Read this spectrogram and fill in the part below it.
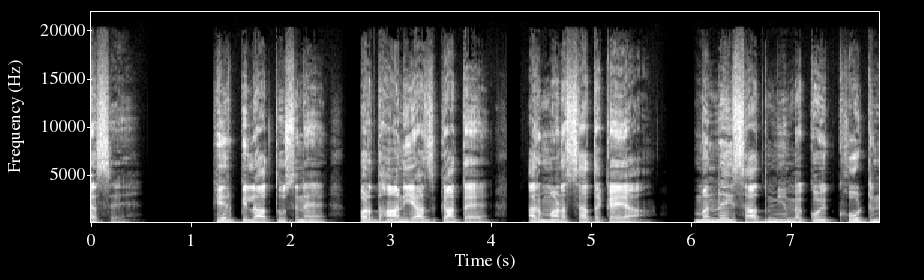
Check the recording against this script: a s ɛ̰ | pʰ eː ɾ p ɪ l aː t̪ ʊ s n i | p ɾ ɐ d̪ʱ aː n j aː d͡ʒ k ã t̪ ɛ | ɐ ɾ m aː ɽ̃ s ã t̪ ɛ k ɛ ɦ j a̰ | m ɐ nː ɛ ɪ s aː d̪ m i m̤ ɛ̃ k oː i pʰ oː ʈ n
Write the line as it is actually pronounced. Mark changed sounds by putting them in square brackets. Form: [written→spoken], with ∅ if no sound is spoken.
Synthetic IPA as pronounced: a s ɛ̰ | pʰ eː ɾ p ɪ l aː t̪ ʊ s n [i→ɛ] | p ɾ ɐ d̪ʱ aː n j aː d͡ʒ k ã t̪ ɛ | ɐ ɾ m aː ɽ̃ s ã t̪ ɛ k ɛ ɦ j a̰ | m ɐ nː ɛ ɪ s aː d̪ m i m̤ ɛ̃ k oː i [pʰ→kʰ] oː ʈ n

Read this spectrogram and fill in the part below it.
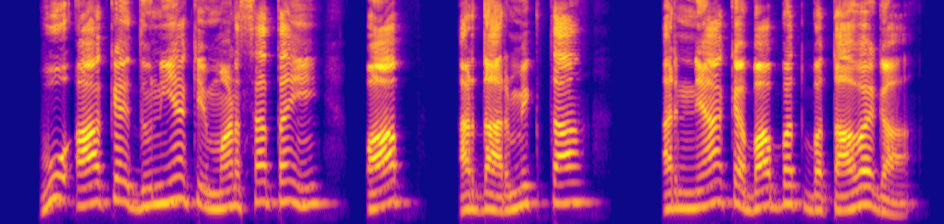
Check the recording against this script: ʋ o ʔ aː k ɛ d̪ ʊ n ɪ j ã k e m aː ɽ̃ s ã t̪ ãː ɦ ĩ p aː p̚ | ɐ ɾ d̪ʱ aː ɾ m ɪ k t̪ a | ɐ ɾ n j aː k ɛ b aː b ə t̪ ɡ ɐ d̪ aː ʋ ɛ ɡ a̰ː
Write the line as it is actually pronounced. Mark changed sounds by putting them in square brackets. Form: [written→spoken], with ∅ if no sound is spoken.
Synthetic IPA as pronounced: ʋ o ʔ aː k ɛ d̪ ʊ n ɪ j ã k e m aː ɽ̃ s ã t̪ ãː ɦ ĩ p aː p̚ | ɐ ɾ d̪ʱ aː ɾ m ɪ k t̪ a | ɐ ɾ n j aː k ɛ b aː b ə t̪ [ɡ→b] ɐ [d̪→t̪] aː ʋ ɛ ɡ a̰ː

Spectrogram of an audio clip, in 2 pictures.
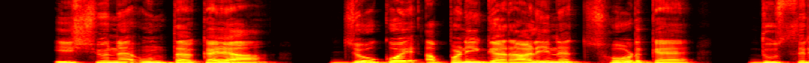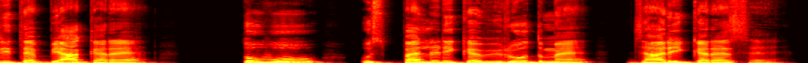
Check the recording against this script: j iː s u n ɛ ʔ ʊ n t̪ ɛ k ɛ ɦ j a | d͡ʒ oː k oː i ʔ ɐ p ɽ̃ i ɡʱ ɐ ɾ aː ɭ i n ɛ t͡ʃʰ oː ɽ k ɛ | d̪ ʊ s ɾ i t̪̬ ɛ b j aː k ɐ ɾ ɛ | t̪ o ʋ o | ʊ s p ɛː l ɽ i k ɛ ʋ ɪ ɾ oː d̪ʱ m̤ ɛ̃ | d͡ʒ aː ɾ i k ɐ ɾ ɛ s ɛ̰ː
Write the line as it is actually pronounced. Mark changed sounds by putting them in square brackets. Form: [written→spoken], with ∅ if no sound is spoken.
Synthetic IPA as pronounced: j iː s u n ɛ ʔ ʊ n t̪ ɛ k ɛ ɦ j a | d͡ʒ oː k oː i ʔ ɐ p ɽ̃ i ɡʱ ɐ ɾ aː ɭ i n ɛ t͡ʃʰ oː ɽ k ɛ | d̪ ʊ s ɾ i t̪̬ ɛ b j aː k ɐ ɾ ɛ | t̪ o ʋ o | ʊ s p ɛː l ɽ i k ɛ ʋ ɪ ɾ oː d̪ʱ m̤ ɛ̃ | d͡ʒ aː ɾ i k ɐ ɾ ɛ s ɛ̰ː

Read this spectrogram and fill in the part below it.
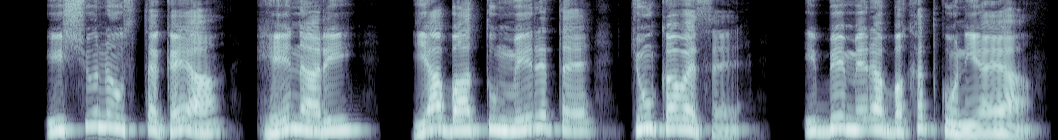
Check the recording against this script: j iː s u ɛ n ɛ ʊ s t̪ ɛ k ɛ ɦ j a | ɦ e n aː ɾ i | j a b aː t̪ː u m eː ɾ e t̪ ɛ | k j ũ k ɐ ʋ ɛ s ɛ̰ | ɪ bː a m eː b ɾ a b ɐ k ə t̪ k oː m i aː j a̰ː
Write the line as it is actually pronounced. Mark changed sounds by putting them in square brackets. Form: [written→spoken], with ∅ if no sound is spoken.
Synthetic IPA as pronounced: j iː s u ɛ n ɛ ʊ s t̪ ɛ k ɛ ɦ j a | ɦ e n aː ɾ i | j a b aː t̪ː u m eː ɾ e t̪ ɛ | k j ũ k ɐ ʋ ɛ s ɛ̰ | ɪ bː [a→e] m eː [b→∅] ɾ a b ɐ [k→kʰ] ə t̪ k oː [m→n] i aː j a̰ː

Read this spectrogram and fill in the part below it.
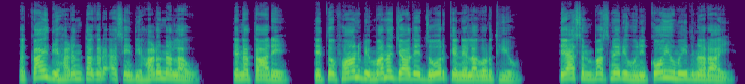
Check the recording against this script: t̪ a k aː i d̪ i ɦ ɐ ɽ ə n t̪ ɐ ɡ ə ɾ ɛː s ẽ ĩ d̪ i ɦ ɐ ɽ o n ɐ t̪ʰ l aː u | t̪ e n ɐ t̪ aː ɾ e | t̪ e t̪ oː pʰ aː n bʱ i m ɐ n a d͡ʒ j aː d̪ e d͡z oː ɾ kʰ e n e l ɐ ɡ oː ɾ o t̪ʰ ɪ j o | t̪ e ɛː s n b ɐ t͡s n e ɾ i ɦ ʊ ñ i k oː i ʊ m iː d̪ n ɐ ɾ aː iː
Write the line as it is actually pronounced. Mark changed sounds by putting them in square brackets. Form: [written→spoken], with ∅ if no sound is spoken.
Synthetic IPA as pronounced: t̪ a k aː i d̪ i ɦ ɐ ɽ ə n t̪ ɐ ɡ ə ɾ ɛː s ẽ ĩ d̪ i ɦ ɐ ɽ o n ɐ [t̪ʰ→∅] l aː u | t̪ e n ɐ t̪ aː ɾ e | t̪ e t̪ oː pʰ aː n bʱ i m ɐ n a d͡ʒ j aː d̪ e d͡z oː ɾ [kʰ→k] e n e l ɐ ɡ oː ɾ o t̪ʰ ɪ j o | t̪ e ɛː s n b ɐ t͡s n e ɾ i ɦ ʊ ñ i k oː i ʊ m iː d̪ n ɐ ɾ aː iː

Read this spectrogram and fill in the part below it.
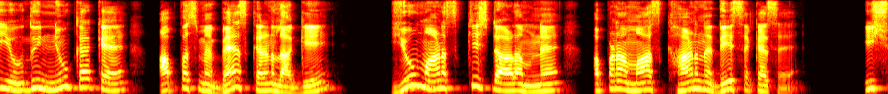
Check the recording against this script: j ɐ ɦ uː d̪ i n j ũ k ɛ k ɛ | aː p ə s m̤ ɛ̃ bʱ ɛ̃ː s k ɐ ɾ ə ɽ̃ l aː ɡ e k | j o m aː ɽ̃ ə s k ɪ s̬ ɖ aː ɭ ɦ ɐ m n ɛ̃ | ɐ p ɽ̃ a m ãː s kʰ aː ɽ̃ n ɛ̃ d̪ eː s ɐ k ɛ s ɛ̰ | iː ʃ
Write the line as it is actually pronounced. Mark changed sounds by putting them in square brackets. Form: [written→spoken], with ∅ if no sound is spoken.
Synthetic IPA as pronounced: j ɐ ɦ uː d̪ i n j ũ k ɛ k ɛ | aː p ə s m̤ ɛ̃ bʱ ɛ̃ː s k ɐ ɾ ə ɽ̃ l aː ɡ e [k→∅] | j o m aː ɽ̃ ə s k ɪ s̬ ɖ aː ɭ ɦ ɐ m n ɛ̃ | ɐ p ɽ̃ a m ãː s kʰ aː ɽ̃ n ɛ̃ d̪ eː s ɐ k ɛ s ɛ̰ | iː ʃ

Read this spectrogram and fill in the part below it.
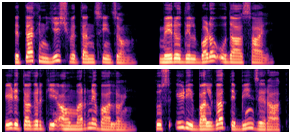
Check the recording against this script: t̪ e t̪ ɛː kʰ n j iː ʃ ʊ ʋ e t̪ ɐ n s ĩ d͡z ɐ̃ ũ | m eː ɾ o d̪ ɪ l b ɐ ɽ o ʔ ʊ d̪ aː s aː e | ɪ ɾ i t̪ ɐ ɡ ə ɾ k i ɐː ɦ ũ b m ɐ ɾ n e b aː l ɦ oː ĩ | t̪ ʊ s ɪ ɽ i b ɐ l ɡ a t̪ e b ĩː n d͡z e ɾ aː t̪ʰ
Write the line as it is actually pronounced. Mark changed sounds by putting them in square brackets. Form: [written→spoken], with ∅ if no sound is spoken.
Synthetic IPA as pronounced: t̪ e t̪ ɛː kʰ n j iː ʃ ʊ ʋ e t̪ ɐ n s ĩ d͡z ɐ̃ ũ | m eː ɾ o d̪ ɪ l b ɐ ɽ o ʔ ʊ d̪ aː s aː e | ɪ [ɾ→ɽ] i t̪ ɐ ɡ ə ɾ k i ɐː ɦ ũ [b→∅] m ɐ ɾ n e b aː l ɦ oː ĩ | t̪ ʊ s ɪ ɽ i b ɐ l ɡ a t̪ e b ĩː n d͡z e ɾ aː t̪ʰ

